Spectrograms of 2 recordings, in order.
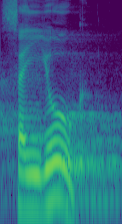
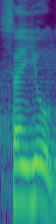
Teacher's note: संयोग, यानी कि यह म जो है वो अनुस्वार में बदल जाएगा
